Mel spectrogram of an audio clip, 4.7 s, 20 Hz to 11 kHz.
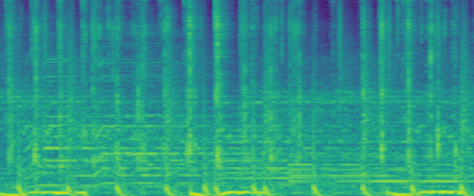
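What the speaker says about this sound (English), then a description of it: "This is how keyboard sounds while typing." Rapid, continuous typing on the keyboard of an HP Victus 16 gaming laptop, close-up clattering keystrokes with loud, dense taps throughout.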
